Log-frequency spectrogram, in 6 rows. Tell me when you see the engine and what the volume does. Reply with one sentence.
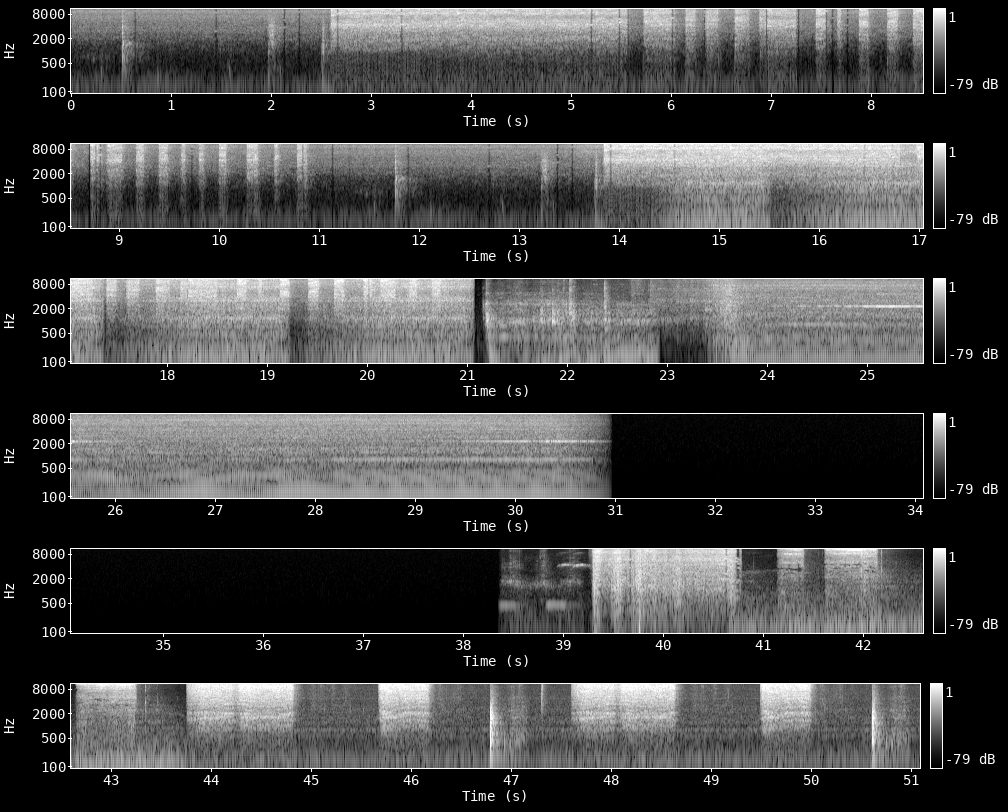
The engine can be heard from 14.2 to 30.9 s, at a steady volume.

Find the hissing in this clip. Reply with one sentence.
The hissing can be heard from 0.0 to 20.9 s and from 38.4 to 51.0 s.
